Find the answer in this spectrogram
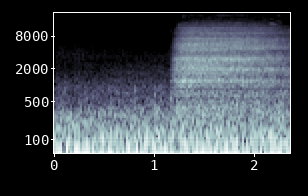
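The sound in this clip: A person draws one slow, deep breath in during a guided relaxation exercise. The soft, airy hiss swells in partway through and holds steady to the end, quiet over a faint low rumble, with no talk.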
